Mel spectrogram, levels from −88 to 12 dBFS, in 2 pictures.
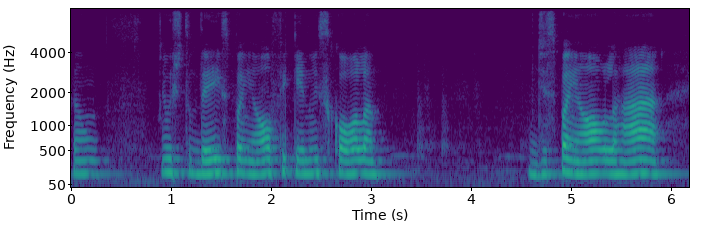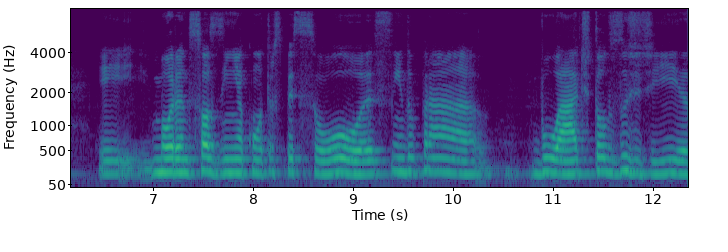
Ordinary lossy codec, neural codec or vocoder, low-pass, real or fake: none; none; none; real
